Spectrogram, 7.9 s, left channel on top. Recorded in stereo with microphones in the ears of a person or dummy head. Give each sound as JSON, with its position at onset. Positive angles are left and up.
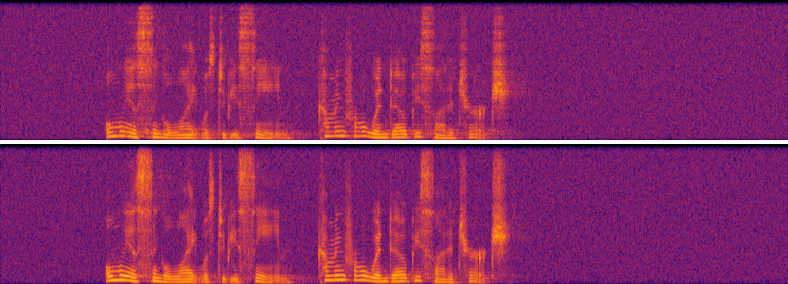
{"t": 1.1, "sound": "a woman speaking", "side_deg": -25, "distance_m": 0.5}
